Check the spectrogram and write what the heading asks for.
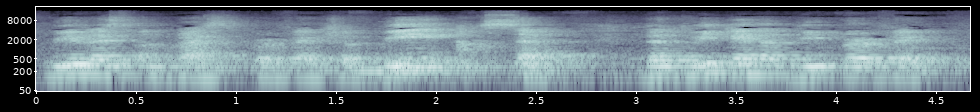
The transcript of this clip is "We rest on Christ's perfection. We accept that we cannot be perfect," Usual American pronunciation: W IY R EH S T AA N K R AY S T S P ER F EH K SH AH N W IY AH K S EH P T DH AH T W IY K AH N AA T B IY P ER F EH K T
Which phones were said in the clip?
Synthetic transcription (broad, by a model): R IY L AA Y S AA N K R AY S S P ER F EH K SH AH N W IY AH K S EH P T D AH T W IY K AH N AA T B IY P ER F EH K T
